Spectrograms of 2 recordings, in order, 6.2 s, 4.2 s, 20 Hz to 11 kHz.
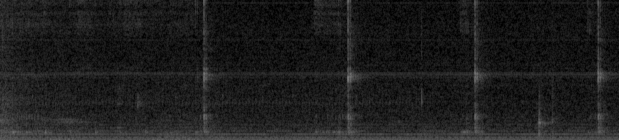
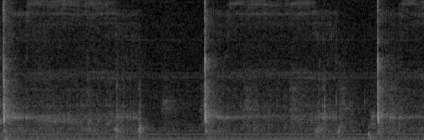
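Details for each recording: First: Sony CDP-CE305 five-disc CD changer: quiet motor hum with sharp isolated ticks every second or so as laser seeks and fails to read track 9 of 13; other tracks play; suspected dirt on disc. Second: Sony CDP-CE305 five-disc tray/turntable CD changer, disc exchange button pressed: quiet light clicks about every 1.5 seconds over faint motor hum as carousel steps through disc positions; normal.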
